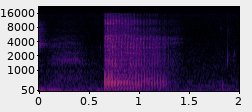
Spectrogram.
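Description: A single short, breathy human breath lasting under a second, starting about half a second in, with faint room tone either side.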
